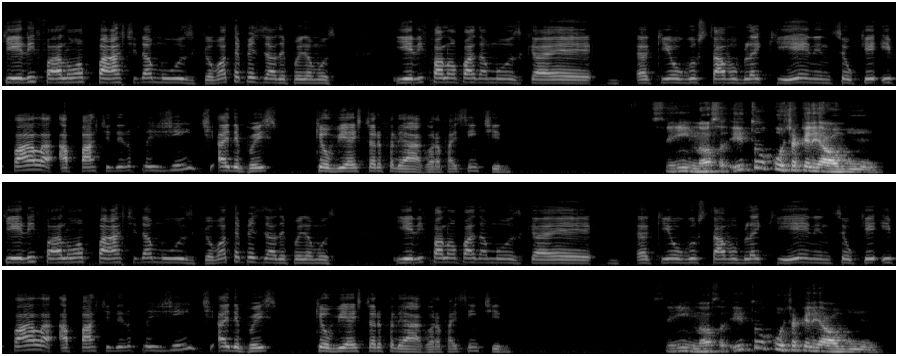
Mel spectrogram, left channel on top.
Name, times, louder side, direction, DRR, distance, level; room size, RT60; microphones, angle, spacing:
voice 1, 0.0-3.3 3.9-11.7 12.1-14.0, left 2 dB, 25° left, 2.8 m, -34 dB
voice 2, 15.5-17.7, left 5 dB, 80° left, 0.8 m, -26 dB
head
